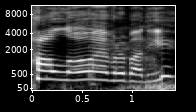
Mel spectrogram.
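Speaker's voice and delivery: very high, loud excited voice. Greeting everybody at the start: excited voice. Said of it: "I think that's my excited voice".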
